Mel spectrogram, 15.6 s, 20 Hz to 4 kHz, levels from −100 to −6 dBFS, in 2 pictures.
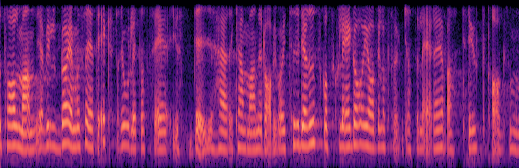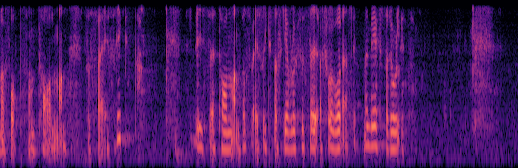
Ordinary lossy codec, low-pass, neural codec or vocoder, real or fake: none; 3.6 kHz; vocoder, 22.05 kHz, 80 mel bands, HiFi-GAN; fake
